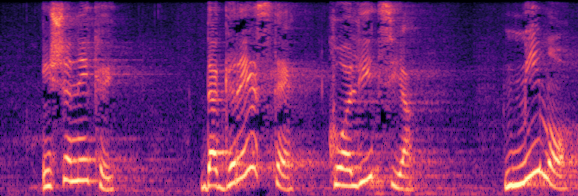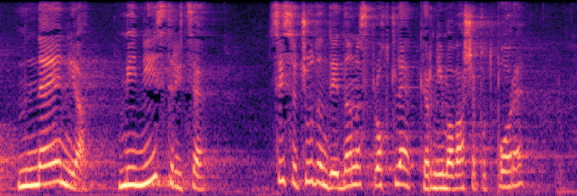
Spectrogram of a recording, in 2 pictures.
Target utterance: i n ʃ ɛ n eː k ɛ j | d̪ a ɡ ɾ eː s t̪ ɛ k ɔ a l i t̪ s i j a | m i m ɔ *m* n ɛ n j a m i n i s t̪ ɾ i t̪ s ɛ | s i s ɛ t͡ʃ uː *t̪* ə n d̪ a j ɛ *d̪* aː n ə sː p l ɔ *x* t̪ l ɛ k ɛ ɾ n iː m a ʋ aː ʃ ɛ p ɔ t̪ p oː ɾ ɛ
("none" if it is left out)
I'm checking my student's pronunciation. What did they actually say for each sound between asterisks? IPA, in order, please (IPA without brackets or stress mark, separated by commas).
m, d̪, d̪, x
